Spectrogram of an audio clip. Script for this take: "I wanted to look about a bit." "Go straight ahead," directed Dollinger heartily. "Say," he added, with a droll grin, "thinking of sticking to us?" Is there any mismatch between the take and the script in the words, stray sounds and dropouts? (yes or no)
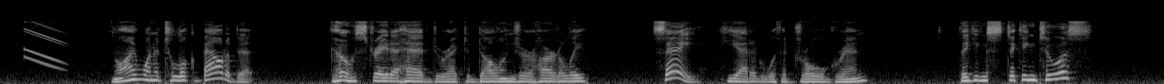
yes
